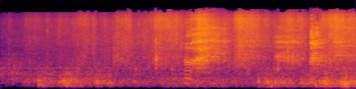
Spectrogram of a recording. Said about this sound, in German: Nicht auch noch ein Gewitter? Bitte nicht. Reicht es nicht, dass wir nass sind bis auf die Haut?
